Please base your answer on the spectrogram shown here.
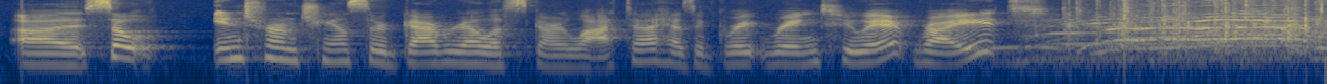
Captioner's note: cheering, applause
